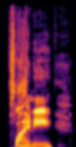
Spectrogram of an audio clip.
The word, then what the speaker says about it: Pliny: We're going to call it Pliny the Elder, being that we are Americans, you know, American English, it is a long I with one consonant. So that is why we call it Pliny uh, with the long I. Um, plus, it also rhymes with tiny.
